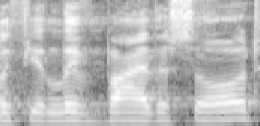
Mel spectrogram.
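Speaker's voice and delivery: usual speaking voice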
